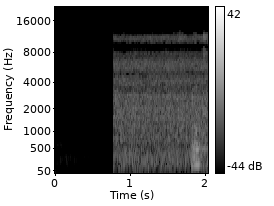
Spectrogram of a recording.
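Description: The last of a piece of background music fades out, followed by a short stretch of silence. Steady room hiss then cuts in suddenly, and a man starts to speak near the end.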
